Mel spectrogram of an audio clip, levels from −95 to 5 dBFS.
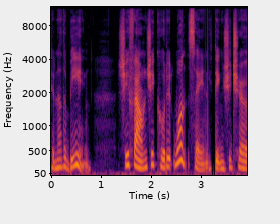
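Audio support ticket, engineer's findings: Processor overload crackle on the speech, 3.08 to 3.33 s. Gritty tearing, a handful of short dropouts to silence with hard edges. Points to buffers of around 20 ms blowing their deadlines back to back. CPU load spike, clears once it passes.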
